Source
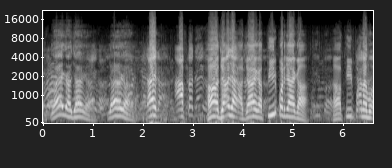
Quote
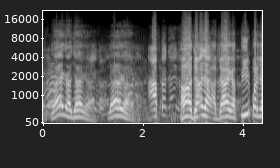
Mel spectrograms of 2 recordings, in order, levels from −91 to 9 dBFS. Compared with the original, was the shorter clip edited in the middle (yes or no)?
yes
